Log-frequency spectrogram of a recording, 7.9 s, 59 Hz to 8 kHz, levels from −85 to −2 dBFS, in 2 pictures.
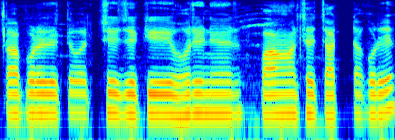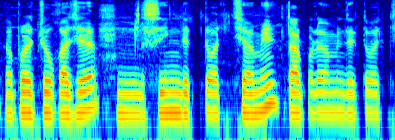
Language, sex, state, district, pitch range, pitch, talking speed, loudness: Bengali, male, West Bengal, Malda, 150-155 Hz, 155 Hz, 160 wpm, -29 LUFS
